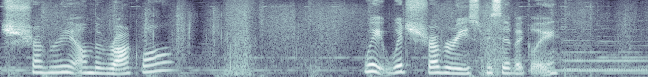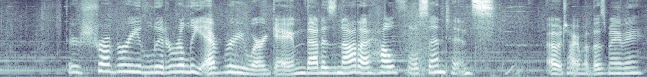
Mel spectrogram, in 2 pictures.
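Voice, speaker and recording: A woman's voice: on the high side, unhurried, long pauses. A woman game streamer giving casual commentary, thinking aloud in an informal way. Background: faint game music.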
